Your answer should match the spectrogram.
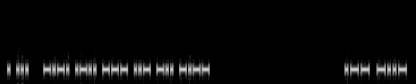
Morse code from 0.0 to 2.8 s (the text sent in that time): ES CLOUDY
